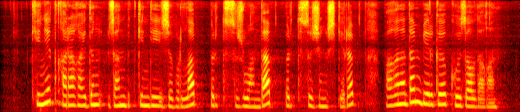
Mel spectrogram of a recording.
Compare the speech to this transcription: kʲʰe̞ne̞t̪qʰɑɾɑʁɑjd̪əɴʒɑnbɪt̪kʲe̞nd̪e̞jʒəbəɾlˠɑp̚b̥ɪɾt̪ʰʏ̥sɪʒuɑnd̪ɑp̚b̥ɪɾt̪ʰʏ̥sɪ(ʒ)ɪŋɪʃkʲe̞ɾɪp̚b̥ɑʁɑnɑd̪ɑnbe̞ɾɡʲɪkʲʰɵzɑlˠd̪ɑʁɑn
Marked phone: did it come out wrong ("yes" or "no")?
no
